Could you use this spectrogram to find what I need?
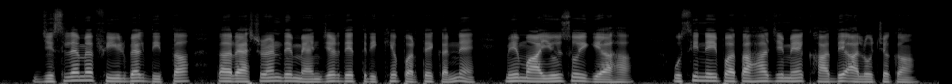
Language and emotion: Dogri, sad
